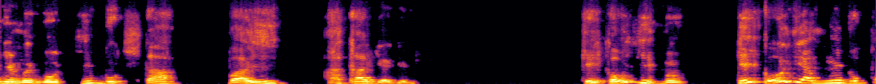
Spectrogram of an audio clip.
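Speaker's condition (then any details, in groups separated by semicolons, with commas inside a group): Cerebral palsy; physical disability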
